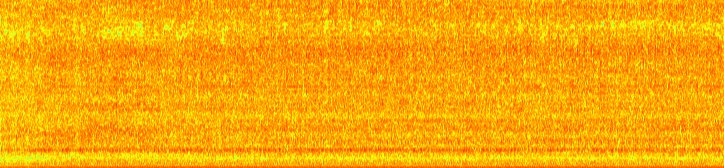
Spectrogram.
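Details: Motorcycle after replacing failed, melted rectifier that burnt its connector; smooth, steady low-pitched idle, even beat, no misses or rattle, charging fine, wires cool, unit slightly warm: normal idle.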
